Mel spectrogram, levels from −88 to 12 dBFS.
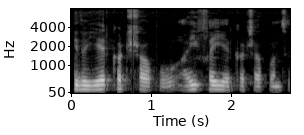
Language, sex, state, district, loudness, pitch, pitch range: Kannada, male, Karnataka, Chamarajanagar, -22 LUFS, 140 Hz, 130-150 Hz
